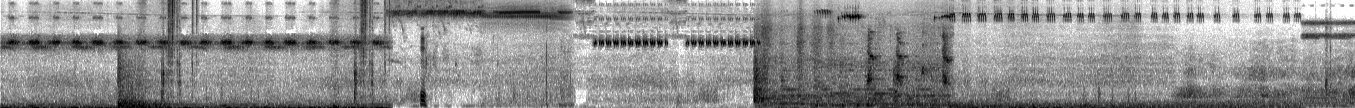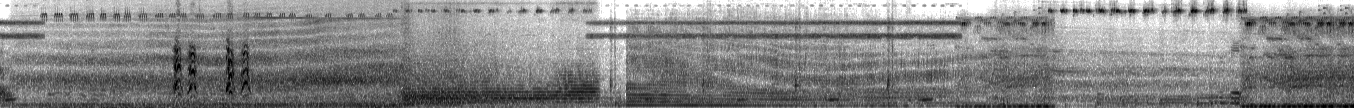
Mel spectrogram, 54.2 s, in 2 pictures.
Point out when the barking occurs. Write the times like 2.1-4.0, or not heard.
17.3-19.1, 30.6-32.1.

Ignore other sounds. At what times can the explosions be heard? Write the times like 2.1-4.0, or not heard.
2.3-3.6.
